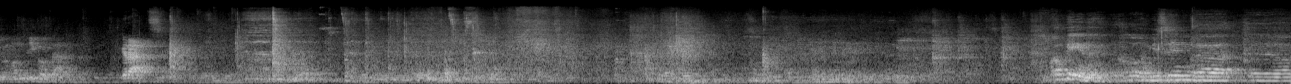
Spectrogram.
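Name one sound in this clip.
A man speaks steadily through a microphone in an echoing hall.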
